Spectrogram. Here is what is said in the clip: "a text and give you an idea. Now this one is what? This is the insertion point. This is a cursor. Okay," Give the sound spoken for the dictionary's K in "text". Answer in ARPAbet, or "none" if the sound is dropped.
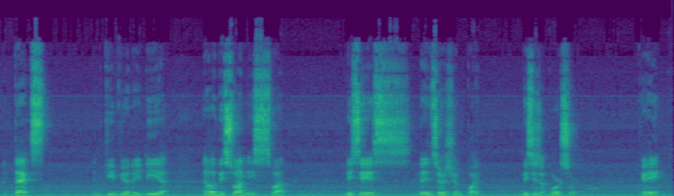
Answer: K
